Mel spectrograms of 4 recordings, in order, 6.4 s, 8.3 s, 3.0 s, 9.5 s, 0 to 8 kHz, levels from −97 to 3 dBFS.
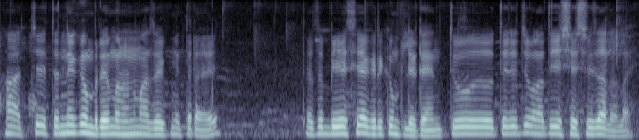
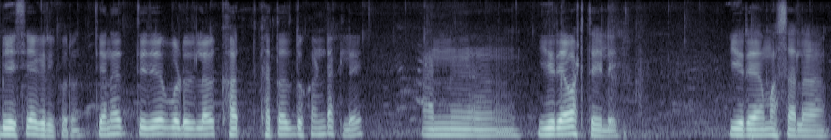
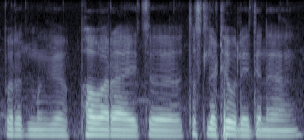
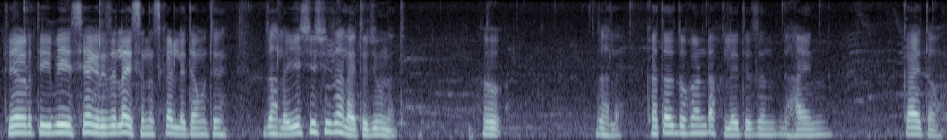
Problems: background sounds at intervals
